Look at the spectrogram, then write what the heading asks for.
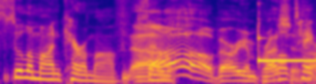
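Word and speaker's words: Suleiman Kerimov: It's Suleiman Karimov.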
